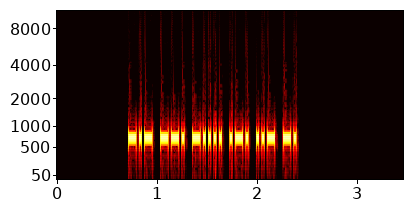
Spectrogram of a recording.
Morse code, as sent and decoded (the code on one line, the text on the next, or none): -.- --. -.... .-. ..- -.
KG6RUN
